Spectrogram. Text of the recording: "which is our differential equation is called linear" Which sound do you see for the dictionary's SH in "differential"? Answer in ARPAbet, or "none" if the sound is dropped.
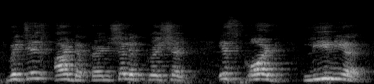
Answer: SH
